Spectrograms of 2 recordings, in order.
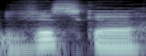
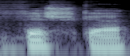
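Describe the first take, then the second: First: The middle consonant is a plain s sound. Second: The middle consonant is an sh sound. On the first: "some would pronounce it Visca" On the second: "others have pronounced it Vishka"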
